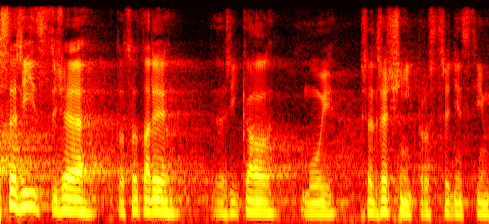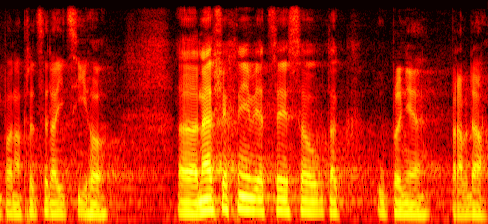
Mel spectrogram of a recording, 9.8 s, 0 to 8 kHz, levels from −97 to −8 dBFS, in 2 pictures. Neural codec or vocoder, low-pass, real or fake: vocoder, 24 kHz, 100 mel bands, Vocos; 7.2 kHz; fake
